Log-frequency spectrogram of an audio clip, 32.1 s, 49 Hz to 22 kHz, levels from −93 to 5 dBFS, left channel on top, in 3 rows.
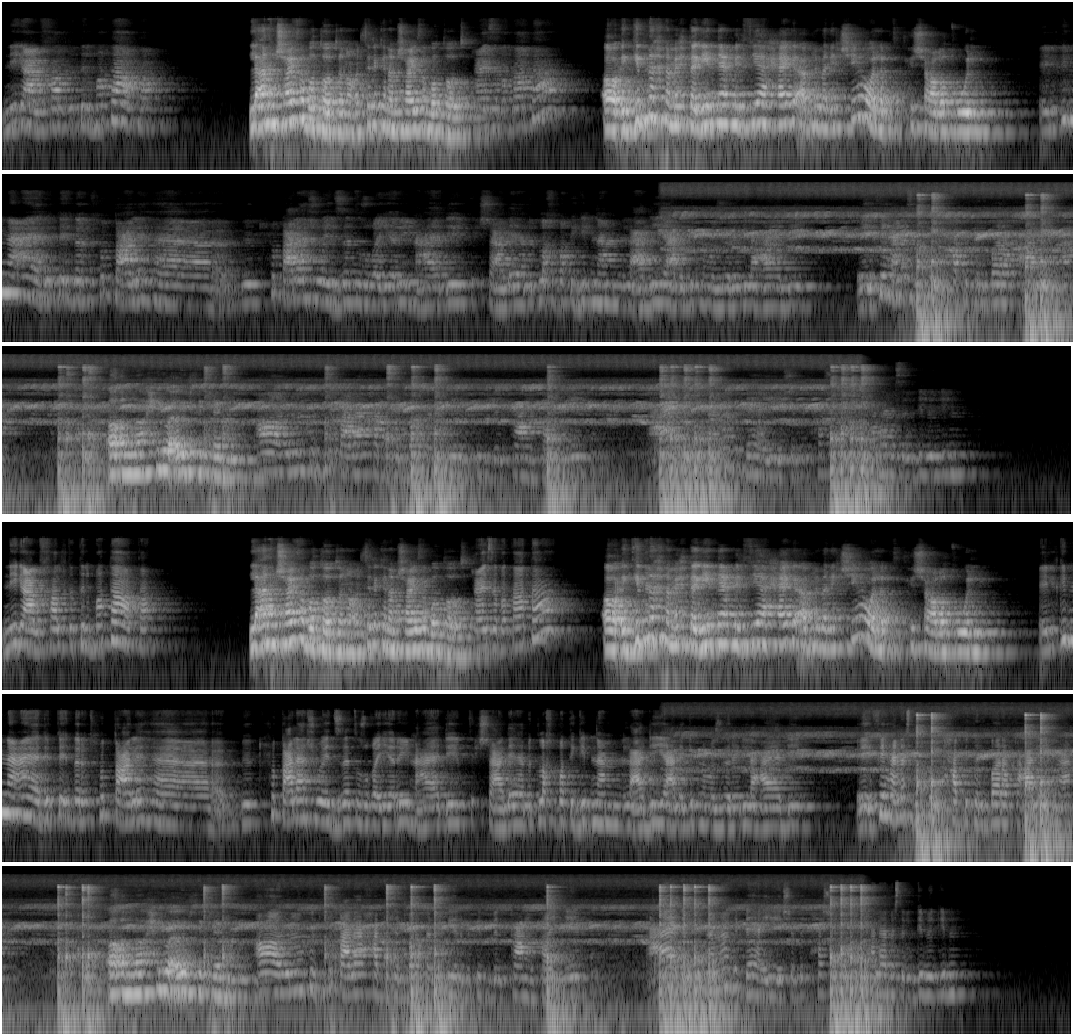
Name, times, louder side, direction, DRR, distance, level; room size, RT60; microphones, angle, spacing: voice 1, 0.0-1.5 4.7-5.6 6.1-6.2 10.4-18.8 19.3-21.4 23.9-27.3 27.9-31.0, right 4 dB, 45° right, 6 dB, 0.3 m, -39 dB
voice 2, 2.5-4.6 6.0-9.8 22.5-23.8, left 1 dB, 10° left, 0 dB, 0.6 m, -27 dB
sound 1, 17.3-30.0, left 2 dB, 70° left, 0.8 m, -44 dB
sound 2, 19.6-30.3, right 3 dB, 70° right, 0.9 m, -37 dB
5.0 x 3.3 x 2.5 m, 0.80 s
head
